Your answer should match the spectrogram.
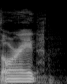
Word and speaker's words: Aurate: And I'm obsessed with Orate. It's spelled A-U-R-A-T-E, by the way, in case you weren't sure.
